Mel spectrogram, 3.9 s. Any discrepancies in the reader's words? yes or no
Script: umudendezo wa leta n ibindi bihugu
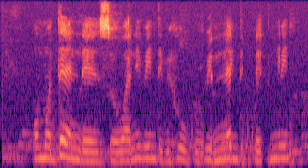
yes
